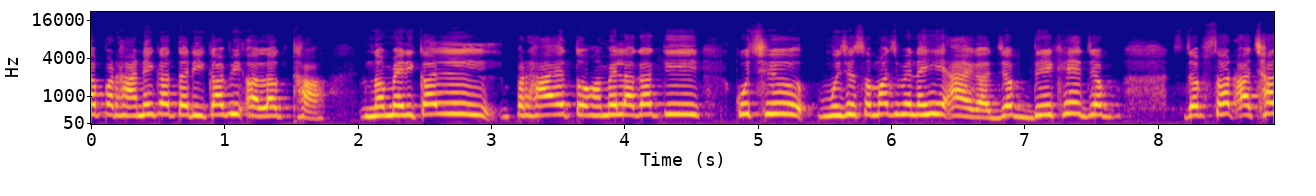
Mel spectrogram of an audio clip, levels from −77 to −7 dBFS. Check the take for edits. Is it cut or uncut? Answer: uncut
